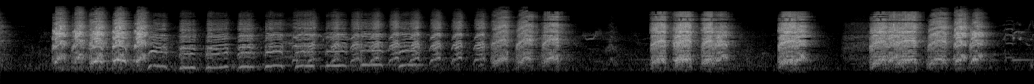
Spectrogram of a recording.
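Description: Everyday sound recording with an adaptive stream at a lower bitrate from 5.28 to 9.28 s: treble abruptly vanishes above 12.3 kHz with no gap; the spectrogram shows a sharp-edged missing top band.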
